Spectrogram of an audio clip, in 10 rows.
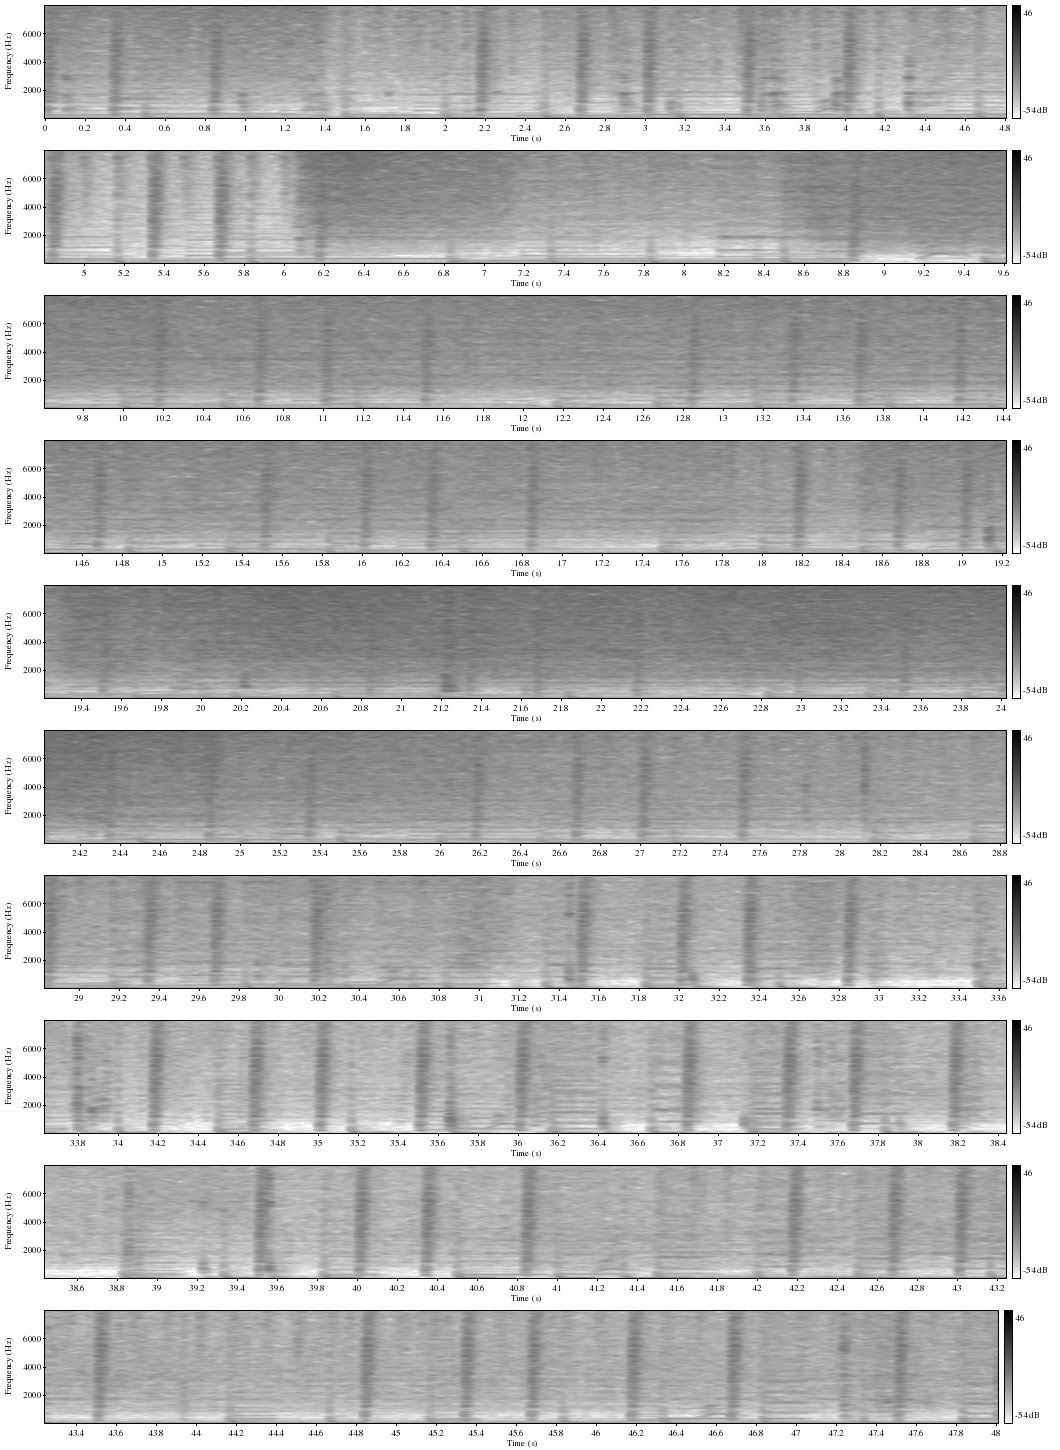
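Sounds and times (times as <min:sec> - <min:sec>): meat sizzling in hot oil: 0:00.0 - 0:34.6, 0:36.2 - 0:48.0
spatula scraping a wok: 0:18.5 - 0:25.0.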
